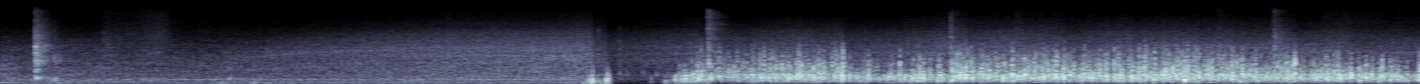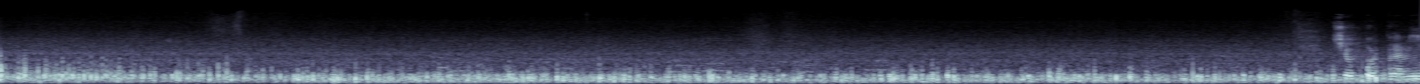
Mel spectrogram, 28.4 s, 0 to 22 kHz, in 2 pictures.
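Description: A Mallory Eco TS 30 cm, 42 W desk fan is switched on with a click of its knob and spins up with a soft, gradually rising whoosh. After a brief break about six seconds in, it gives a louder, steady rush of air, the sound of the fan running and blowing toward the microphone.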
